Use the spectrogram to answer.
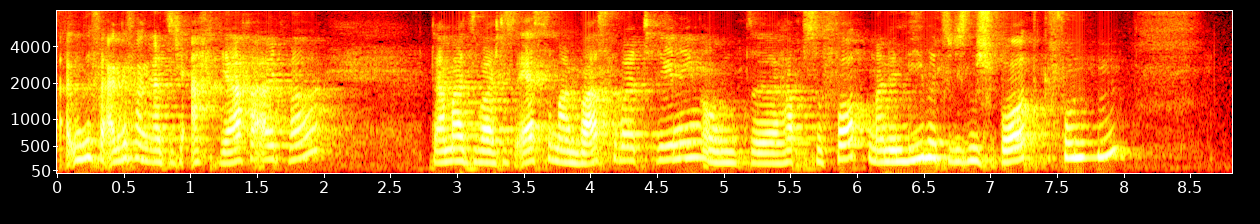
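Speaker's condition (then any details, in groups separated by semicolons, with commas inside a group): Cleft palate, mild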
